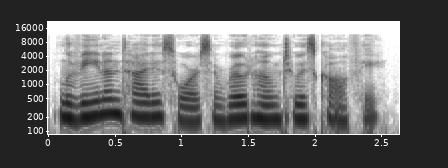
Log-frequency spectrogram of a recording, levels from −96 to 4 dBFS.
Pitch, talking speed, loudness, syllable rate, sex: 190 Hz, 225 wpm, -14 LUFS, 5.8 syllables/s, female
